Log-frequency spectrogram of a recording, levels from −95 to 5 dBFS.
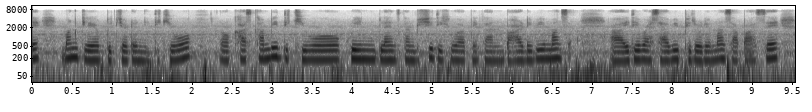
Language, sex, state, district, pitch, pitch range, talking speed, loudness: Nagamese, female, Nagaland, Dimapur, 175 Hz, 165-190 Hz, 200 wpm, -17 LUFS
